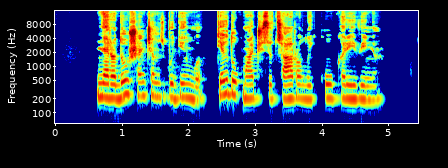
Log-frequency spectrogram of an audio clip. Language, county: Lithuanian, Vilnius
